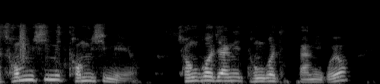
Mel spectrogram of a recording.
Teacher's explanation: 다른 지역에서는 이나 제이 앞에서 지읒이나 치읒으로 구개음화되는 것을 디귿과 티읒을 써요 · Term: 평안도 방언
